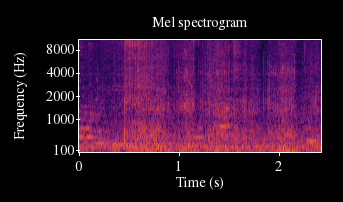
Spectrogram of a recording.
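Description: A knife sawing through a crusty loaf of emmer bread on a cutting board, with faint voices in the background.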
